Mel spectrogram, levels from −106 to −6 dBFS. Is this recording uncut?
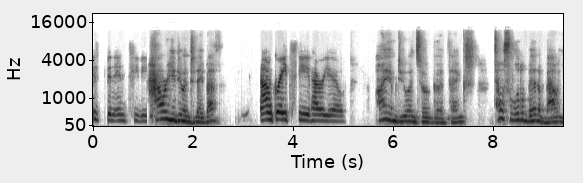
no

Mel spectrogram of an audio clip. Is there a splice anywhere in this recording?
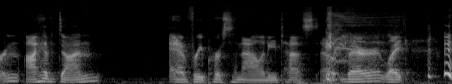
no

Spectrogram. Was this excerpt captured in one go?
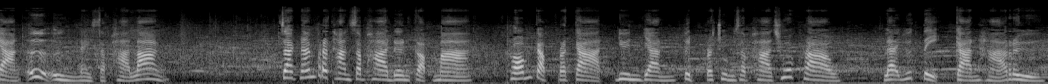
yes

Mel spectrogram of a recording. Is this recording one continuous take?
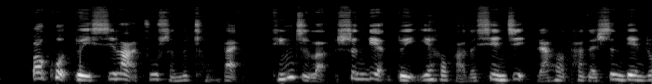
no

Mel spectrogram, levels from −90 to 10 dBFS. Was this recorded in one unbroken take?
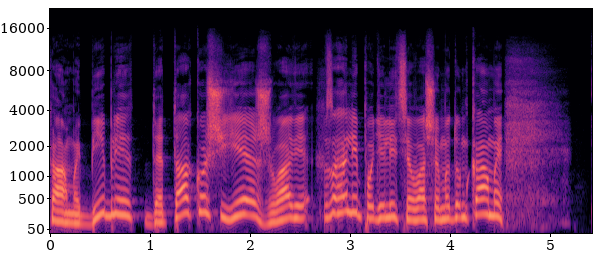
no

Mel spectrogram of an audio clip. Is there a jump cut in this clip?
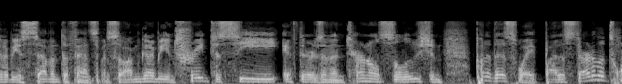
yes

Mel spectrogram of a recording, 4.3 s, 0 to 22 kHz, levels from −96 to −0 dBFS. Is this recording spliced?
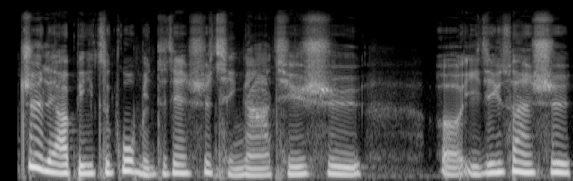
no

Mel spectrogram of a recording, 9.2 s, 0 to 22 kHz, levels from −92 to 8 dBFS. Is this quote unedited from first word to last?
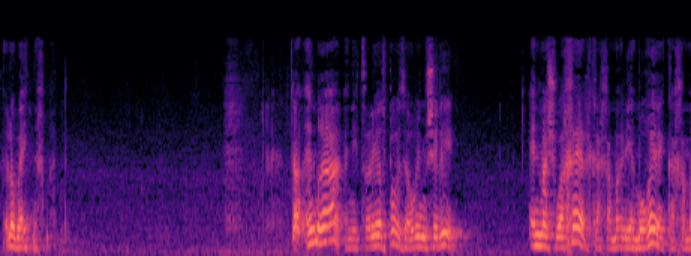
yes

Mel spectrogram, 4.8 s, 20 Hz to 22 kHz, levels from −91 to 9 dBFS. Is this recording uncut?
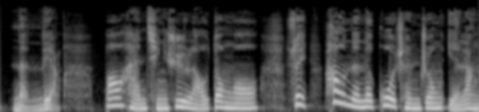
yes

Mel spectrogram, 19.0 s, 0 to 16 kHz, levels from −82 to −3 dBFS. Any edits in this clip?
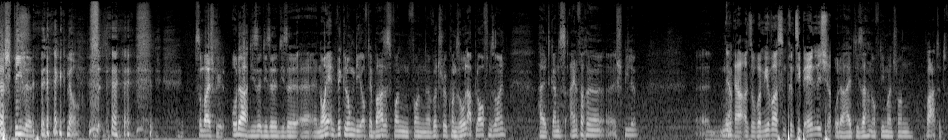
yes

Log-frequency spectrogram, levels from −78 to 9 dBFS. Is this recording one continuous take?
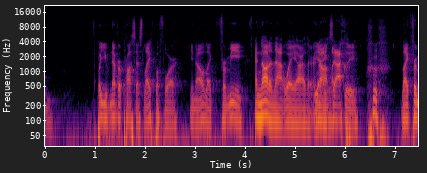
no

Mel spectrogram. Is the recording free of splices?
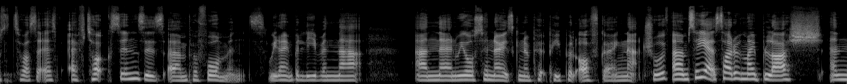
no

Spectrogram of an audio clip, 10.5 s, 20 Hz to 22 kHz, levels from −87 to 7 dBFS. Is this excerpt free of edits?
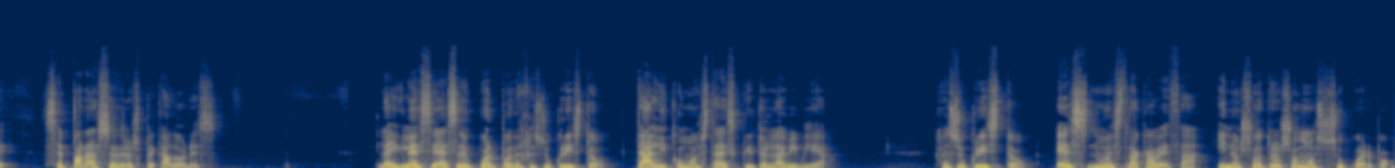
yes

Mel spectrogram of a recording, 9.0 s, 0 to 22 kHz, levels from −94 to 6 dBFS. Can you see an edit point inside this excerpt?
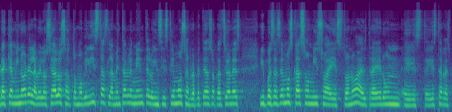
no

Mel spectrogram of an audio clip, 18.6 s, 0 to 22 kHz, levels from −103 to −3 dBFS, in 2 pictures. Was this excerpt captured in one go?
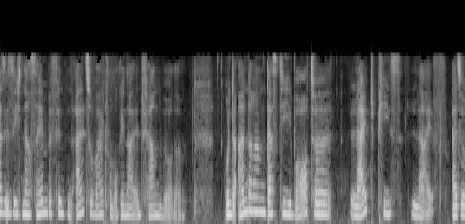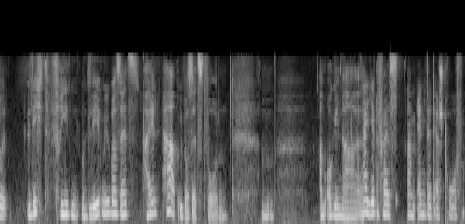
no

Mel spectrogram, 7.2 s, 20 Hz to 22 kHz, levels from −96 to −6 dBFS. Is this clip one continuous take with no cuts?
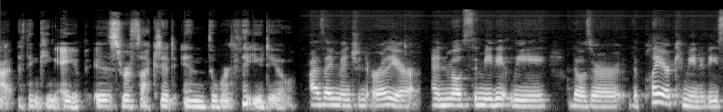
no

